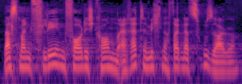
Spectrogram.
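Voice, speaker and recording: A man's voice: mid-range voice, moderate pace, a little mellow. A man reading psalm verses aloud as a devotional, stopping now and then to comment in a plain, conversational way. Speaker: preacher. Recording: long hall reverb.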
